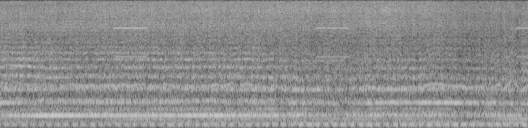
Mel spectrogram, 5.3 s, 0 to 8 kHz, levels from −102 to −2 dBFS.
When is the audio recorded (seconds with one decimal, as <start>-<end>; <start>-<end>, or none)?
0.0-5.3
